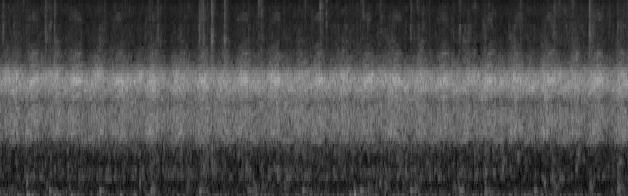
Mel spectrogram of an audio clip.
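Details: Frog chorus from a rainy countryside night, a thick mid-pitched wall of overlapping croaks with quick pulsing notes and scattered soft low thumps, possibly raindrops.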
